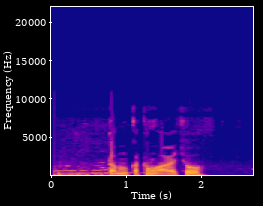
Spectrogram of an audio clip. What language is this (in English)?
Goaria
